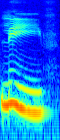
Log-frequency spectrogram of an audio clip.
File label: "leave", English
